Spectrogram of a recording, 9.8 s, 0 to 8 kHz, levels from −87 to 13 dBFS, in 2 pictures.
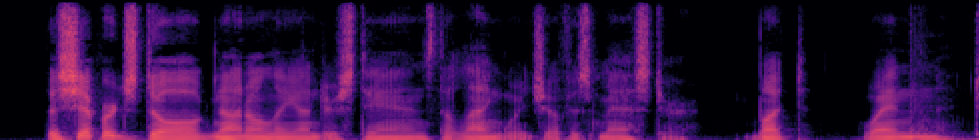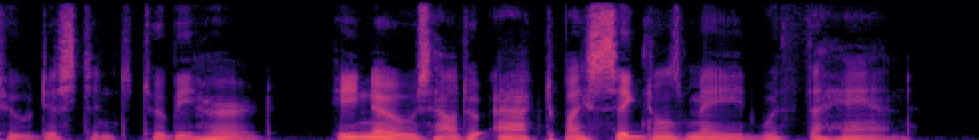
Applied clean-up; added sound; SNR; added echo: neural separator model SepFormer DNS4.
